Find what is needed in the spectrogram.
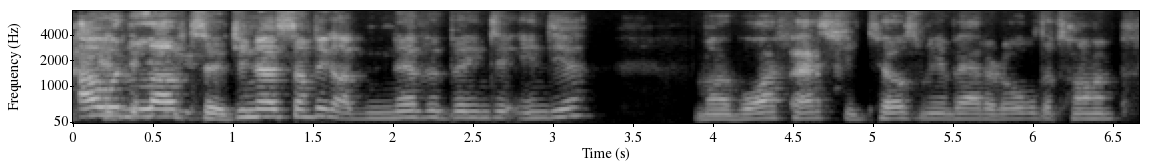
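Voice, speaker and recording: With an Australian accent, a man speaks at a moderate pace and fairly high pitch, his pitch varying in an ordinary way. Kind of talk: webinar talk and Q&A.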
